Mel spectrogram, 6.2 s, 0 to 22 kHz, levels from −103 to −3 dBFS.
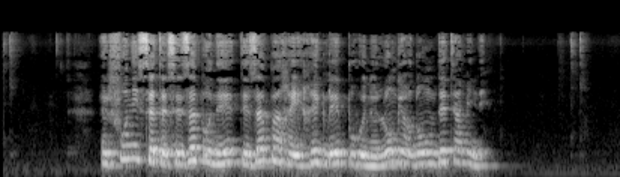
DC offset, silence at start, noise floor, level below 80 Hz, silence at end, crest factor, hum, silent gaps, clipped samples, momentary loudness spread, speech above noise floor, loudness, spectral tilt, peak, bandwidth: under 0.1%; 1 s; -77 dBFS; -70 dBFS; 0.5 s; 24 dB; none; none; under 0.1%; 14 LU; 54 dB; -21 LUFS; -2.5 dB/octave; -2 dBFS; 11.5 kHz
